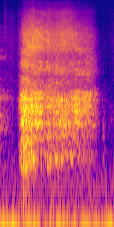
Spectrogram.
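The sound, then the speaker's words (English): A person forcefully clears a stuffy, congested nose, sinuses acting up with a change in the weather: one sustained, breathy, hissing snort of about a second and a half, fairly loud and alone, stopping abruptly into quiet. “I have to deal with my nose real quick, so do excuse me.”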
